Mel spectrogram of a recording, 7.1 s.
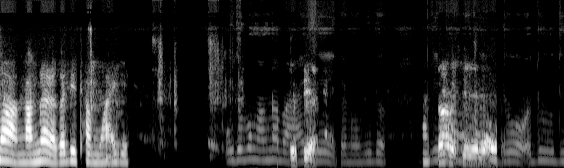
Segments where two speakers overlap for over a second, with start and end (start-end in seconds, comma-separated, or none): none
